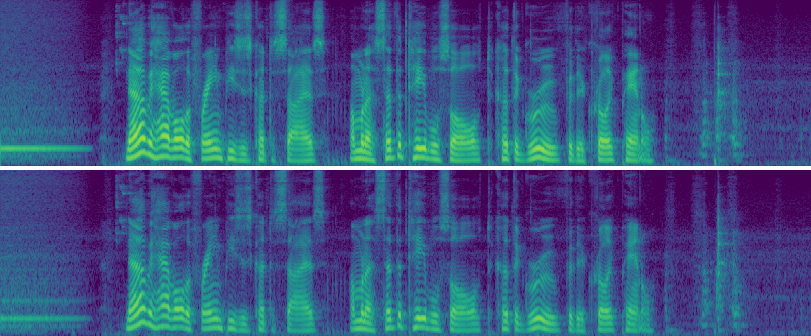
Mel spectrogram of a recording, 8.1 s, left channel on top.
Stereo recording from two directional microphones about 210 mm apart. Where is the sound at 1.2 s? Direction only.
25° left (ahead or behind).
